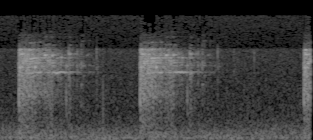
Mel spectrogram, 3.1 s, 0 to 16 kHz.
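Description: Old dishes are smashed one after another, bright crashing shatters at about 0.2 s, 1.4 s and 3.1 s, each followed by a tinkling spray of shards fading out, with no talking.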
